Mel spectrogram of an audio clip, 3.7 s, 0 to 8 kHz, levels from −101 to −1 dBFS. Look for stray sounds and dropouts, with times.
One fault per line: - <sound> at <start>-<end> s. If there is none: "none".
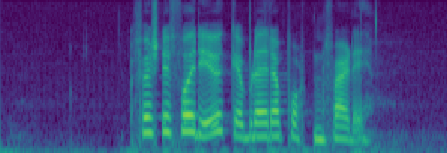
none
